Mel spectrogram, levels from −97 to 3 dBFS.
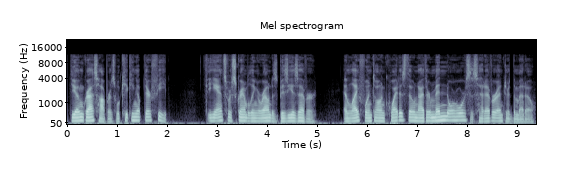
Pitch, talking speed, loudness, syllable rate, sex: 110 Hz, 210 wpm, -22 LUFS, 6.2 syllables/s, male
